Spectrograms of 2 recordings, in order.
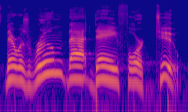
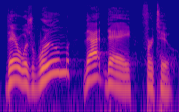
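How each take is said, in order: First: Slow, higher, drawn out; slow emphatic. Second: Slowed, firm statement; slow emphatic. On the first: Preacher repeats key line, slow and lifted. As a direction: stretch every word for weight. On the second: Preacher states key line, slow and firm. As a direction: lay it down slowly. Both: Acted.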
